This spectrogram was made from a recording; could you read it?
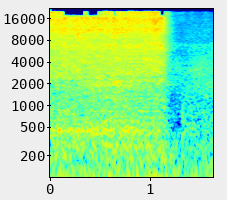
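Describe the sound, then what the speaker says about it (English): A steady close hiss of cooking spray onto a pan lasting about a second, then cutting off abruptly into quiet room tone. "So just give it a little spray."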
